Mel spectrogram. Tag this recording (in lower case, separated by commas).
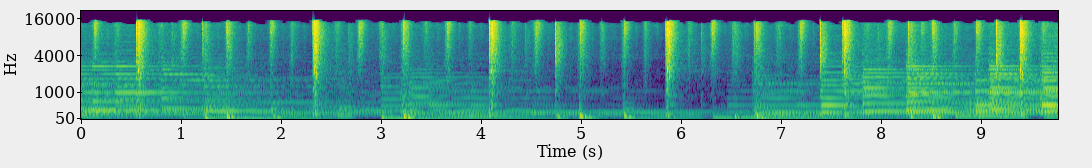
music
